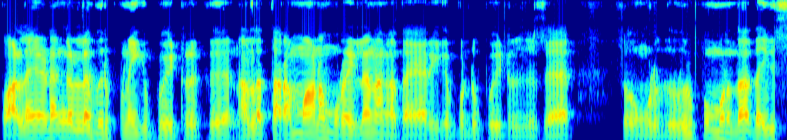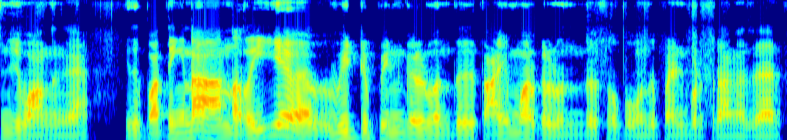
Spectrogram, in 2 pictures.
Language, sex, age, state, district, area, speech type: Tamil, male, 30-45, Tamil Nadu, Krishnagiri, rural, spontaneous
